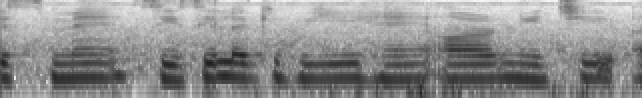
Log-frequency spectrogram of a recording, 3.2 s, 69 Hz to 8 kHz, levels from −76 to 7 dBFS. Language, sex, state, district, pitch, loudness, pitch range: Hindi, female, Punjab, Kapurthala, 185 Hz, -16 LUFS, 180-190 Hz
